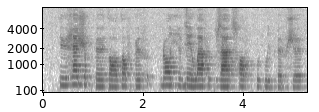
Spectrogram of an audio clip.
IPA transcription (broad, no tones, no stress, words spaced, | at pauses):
t̪yɮæʃə pʰø t̪ɔt̪ɔf ʈʏf | ɖɔ çʏɡ ewafʏkʷ zat͡sʰɔfkʷʰekʷ ipʰøfɕø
